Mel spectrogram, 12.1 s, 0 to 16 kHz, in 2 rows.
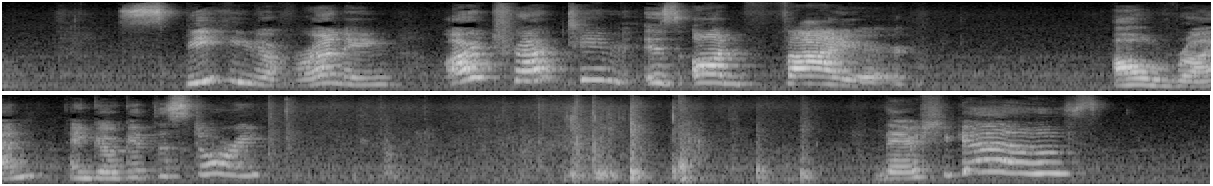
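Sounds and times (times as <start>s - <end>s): bedding rustling: 7.5s - 10.2s
body bumping off bed: 8.7s - 10.2s.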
